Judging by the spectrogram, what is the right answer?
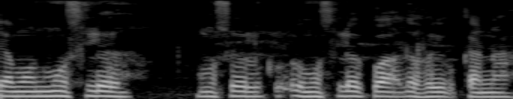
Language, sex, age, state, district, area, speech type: Santali, male, 30-45, West Bengal, Paschim Bardhaman, rural, spontaneous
